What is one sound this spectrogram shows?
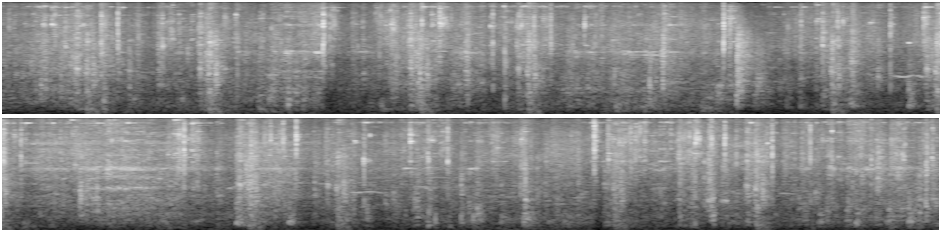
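Metal parts clink and clatter against each other.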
